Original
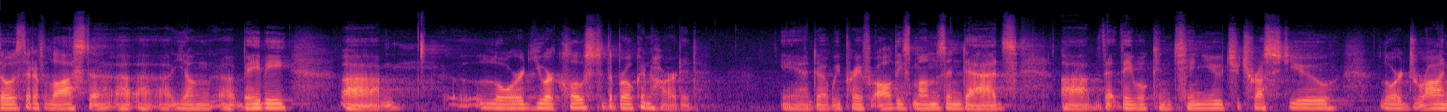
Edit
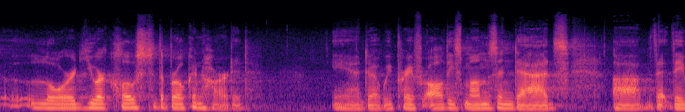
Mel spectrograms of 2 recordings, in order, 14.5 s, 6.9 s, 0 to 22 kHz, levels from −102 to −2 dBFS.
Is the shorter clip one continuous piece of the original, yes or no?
yes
